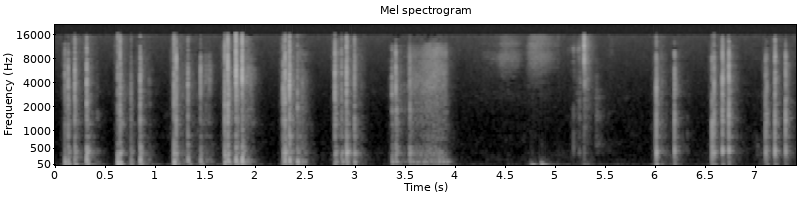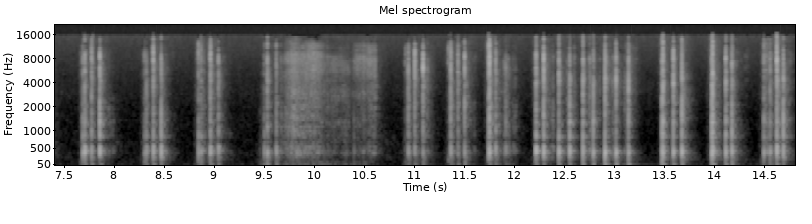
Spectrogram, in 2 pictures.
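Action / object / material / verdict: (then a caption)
tap / cloth-bound hardcover book / cloth and board / none. A small, solid, closed hardback book bound in green cloth is tapped and scratched on its front cover with fingertips and short nails. Quick clusters of dull, low, soft taps with almost no ring alternate with a few brief, hissy scratching passages, separated by short quiet gaps.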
